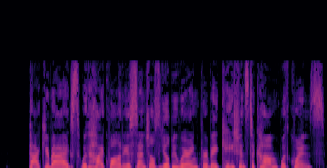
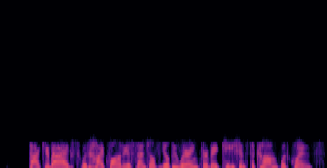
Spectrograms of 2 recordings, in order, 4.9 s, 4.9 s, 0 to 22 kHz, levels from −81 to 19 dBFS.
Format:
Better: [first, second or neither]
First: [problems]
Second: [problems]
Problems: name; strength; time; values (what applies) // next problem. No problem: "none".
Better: first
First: none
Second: phone-call audio; poor line; nothing above 3 kHz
